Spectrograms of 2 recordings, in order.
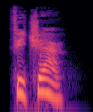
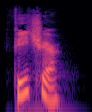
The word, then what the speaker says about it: фича: Фича — неправильный вариант. Фича — правильный вариант.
